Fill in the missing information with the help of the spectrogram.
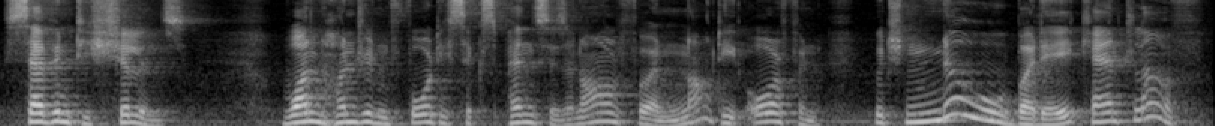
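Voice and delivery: high, loud pompous lecture; hammed-up pompous beadle scolding; awful pompous beadle. A narrator's reading. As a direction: preach at the orphan grandly. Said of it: "delivering this address in an awful voice".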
